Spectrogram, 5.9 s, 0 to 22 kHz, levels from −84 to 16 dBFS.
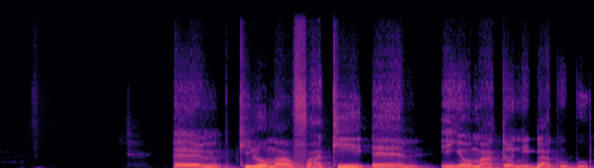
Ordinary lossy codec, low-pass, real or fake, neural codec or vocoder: none; 19.8 kHz; fake; autoencoder, 48 kHz, 32 numbers a frame, DAC-VAE, trained on Japanese speech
